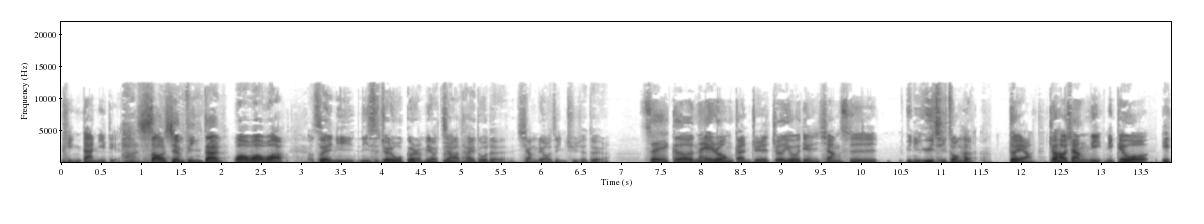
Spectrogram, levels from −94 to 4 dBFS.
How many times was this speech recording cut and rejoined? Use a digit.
1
